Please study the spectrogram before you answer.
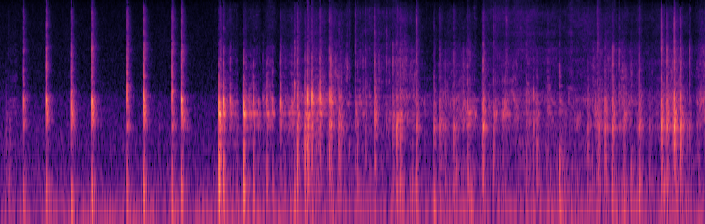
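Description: Long painted fingernails tap fast on the raised round compartments of an empty, thin, black molded plastic sushi tray held upright. Crisp, hollow clicks with a mid-range tone and almost no ring come as spaced taps for the first two seconds, then break into a dense, rapid flurry for the rest of the clip.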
